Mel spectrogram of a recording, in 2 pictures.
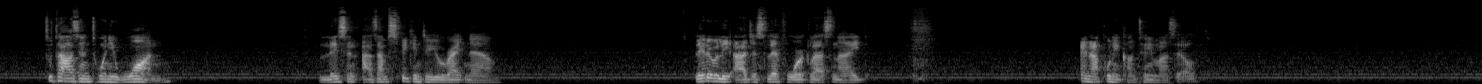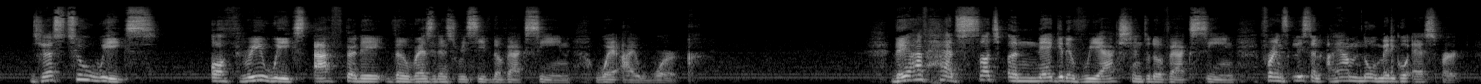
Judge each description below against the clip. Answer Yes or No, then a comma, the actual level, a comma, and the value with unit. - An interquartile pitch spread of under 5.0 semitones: Yes, average, 4.5 semitones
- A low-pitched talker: No, medium, 155 Hz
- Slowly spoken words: Yes, slow, 110 wpm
